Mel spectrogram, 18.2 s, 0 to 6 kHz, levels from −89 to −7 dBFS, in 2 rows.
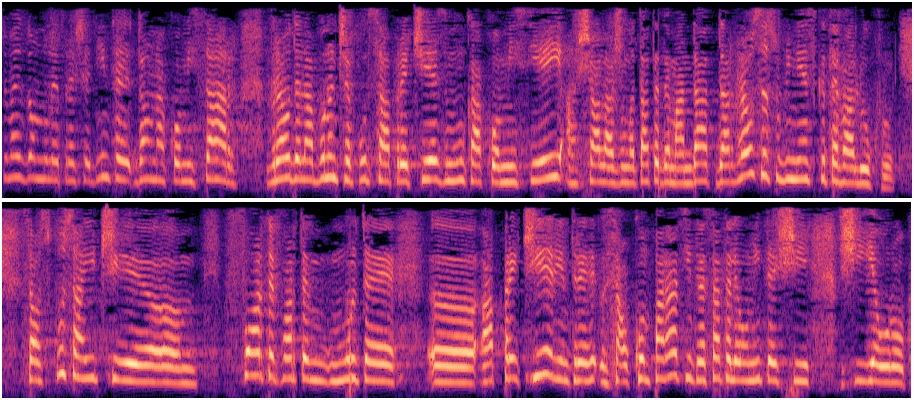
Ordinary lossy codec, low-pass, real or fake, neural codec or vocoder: AAC, 24 kbps; 5.4 kHz; real; none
